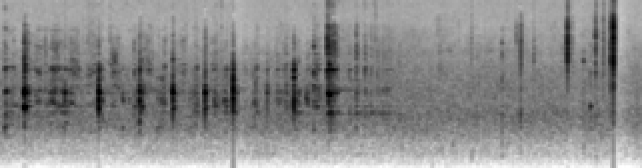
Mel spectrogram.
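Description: Metal spoon stirring in a metal cup, clinking against the sides about three times a second, each clink ringing briefly; the stirring stops about four seconds in.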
